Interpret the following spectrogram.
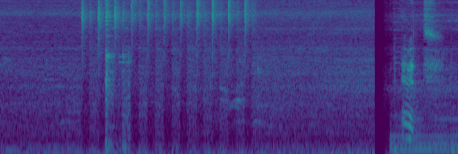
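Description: Light clinks of a glass bowl and metal pan being handled and set down, a quick run of about a dozen small knocks over two seconds while a double boiler is set up to melt white chocolate.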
